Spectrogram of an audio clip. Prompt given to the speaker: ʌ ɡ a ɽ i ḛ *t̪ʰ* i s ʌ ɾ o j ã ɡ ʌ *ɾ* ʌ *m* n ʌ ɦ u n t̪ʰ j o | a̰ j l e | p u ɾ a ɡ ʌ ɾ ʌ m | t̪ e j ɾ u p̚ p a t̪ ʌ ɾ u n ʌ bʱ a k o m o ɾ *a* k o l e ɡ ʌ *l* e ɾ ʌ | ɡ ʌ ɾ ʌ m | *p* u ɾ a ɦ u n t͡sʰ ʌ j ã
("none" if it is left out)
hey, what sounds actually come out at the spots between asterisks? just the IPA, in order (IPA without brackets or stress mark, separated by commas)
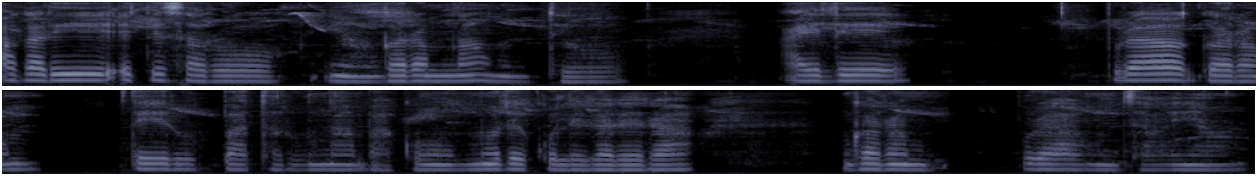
t̪, ɾ, m, e, ɾ, p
